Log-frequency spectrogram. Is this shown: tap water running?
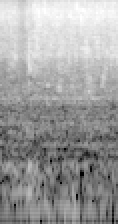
yes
